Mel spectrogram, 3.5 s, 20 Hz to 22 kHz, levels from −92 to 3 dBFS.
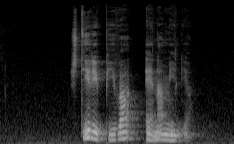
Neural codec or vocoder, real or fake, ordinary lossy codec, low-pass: none; real; MP3, 96 kbps; 19.8 kHz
